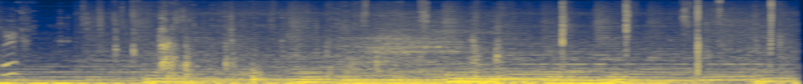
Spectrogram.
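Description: Background music with steady low held notes, with scattered light clicks and knocks over it.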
